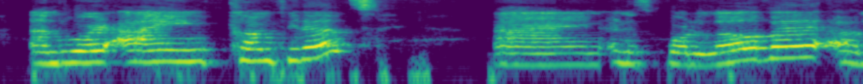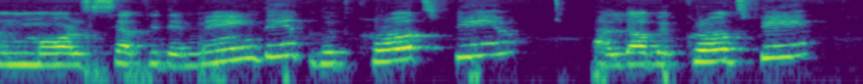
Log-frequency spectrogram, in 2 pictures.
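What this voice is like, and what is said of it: Colombian Spanish accent in English. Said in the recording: “my accent from Colombia”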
